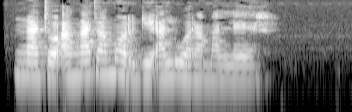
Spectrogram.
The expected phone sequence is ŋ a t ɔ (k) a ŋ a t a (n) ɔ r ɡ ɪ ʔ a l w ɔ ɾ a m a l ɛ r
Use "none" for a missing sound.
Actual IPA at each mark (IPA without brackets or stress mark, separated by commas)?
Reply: ʔ, m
